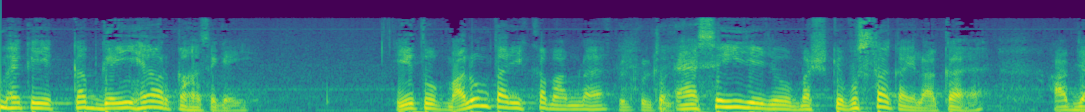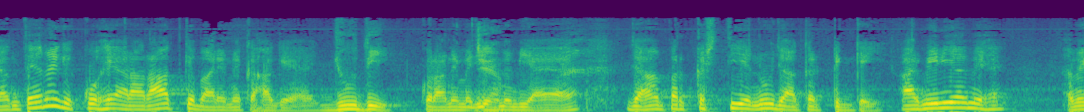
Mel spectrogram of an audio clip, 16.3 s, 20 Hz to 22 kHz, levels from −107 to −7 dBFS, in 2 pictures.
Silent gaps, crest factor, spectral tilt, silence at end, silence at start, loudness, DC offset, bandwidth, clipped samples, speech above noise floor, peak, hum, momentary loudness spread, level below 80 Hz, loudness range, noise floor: none; 14 dB; -7 dB/octave; 0 s; 0 s; -16 LUFS; under 0.1%; 11.5 kHz; under 0.1%; 29 dB; 0 dBFS; none; 9 LU; -34 dBFS; 2 LU; -44 dBFS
